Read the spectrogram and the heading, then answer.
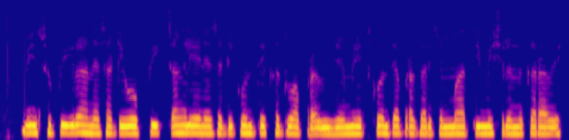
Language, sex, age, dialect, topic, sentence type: Marathi, male, 25-30, Northern Konkan, agriculture, question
